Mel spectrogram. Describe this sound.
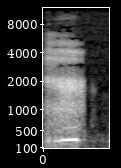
A surprised girl.
female, girl, human, shock, vocal, voice, woman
